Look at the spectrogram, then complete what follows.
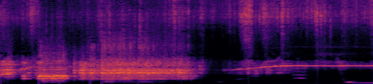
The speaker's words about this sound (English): That's a peculiar transmission sound.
